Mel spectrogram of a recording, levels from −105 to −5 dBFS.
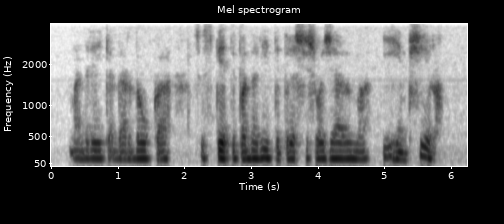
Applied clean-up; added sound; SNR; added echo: none; none; none; none.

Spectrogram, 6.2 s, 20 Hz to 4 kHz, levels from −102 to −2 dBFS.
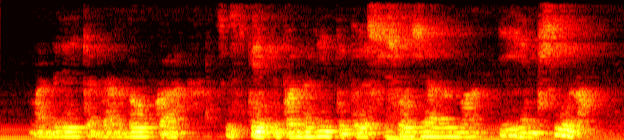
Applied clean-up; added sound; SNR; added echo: none; Bowed string instrument; 17 dB; reverberation time 0.7 s.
